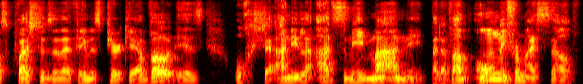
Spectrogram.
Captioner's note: hebrew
